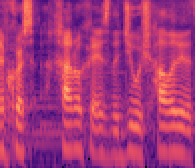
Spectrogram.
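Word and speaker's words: Hanukkah: it's khu notu butu the first syllable ISU and the second syllable is kauka kanuka and of course kanuka is the Jewish holiday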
